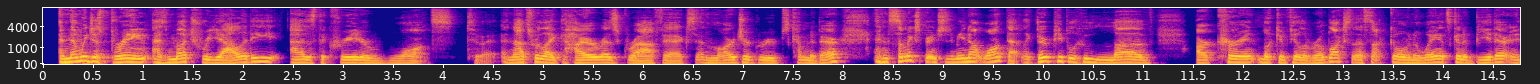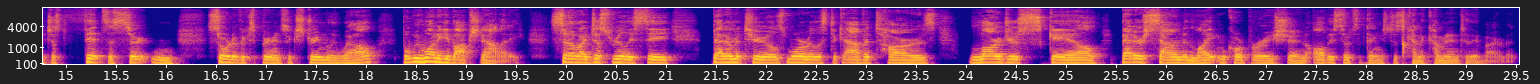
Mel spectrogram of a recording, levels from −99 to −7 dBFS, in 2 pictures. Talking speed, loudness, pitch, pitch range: 215 wpm, -20 LUFS, 135 Hz, 125-150 Hz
